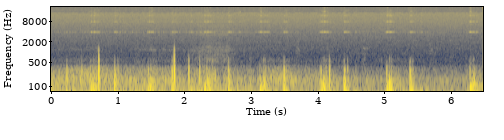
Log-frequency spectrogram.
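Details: Self-recorded resting heartbeat, probably at the mitral area, with a pulse oximeter counting heart rate: low, soft, repeated thumps through a steady low hum, a slow resting heartbeat. Bradycardia.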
